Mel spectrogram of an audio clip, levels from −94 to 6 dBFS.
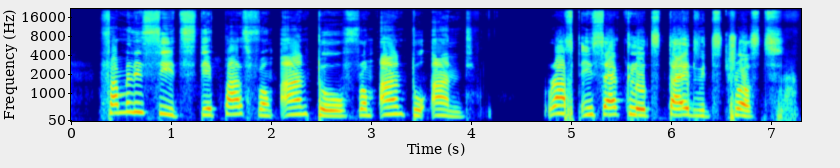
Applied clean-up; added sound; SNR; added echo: neural mask model Resemble Enhance denoiser.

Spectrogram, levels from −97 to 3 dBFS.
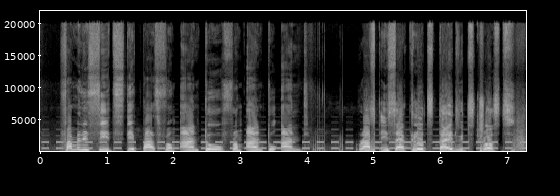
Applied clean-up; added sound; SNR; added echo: none; Alarm / Keyboard (musical); 16 dB; none.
